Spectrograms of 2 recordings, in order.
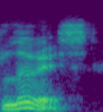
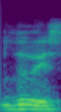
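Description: First: The name ends with an S sound. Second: The name ends without an S sound. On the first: This is how the man himself said his name. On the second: This is how most people say the name.

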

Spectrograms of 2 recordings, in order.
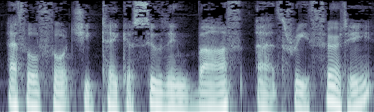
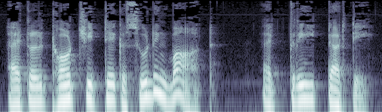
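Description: First: It is said in an old-fashioned Cockney accent. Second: It is said in a Pakistani accent. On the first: "when an old-fashioned Cockney says" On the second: "or a Pakistani says"

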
